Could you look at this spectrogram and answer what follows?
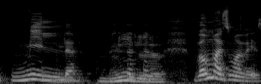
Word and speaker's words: mille: Mas na outra palavra ali, ele não tem som de I, né? Não. É mille. Mille. Significa mil. Mille. Vamos de novo, então? Mesmo. Travailler. Vocês Travailler. E? Mille.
